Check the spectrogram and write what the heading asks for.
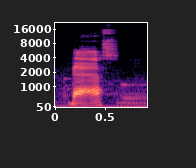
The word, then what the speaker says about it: bass: Bass rhymes with mass, a species of fish.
